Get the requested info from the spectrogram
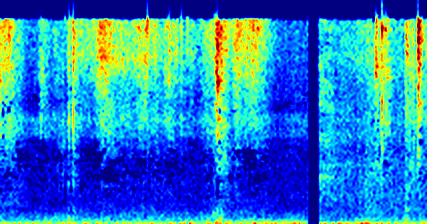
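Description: Faint steady low background rumble with a light tick about two seconds in. The sound cuts out completely for an instant just after three seconds, then a quieter background follows.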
